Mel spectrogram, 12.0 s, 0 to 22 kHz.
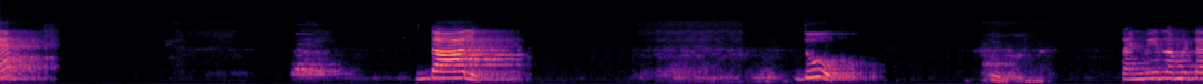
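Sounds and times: breathy hiss into microphone: 6.2 - 7.7.

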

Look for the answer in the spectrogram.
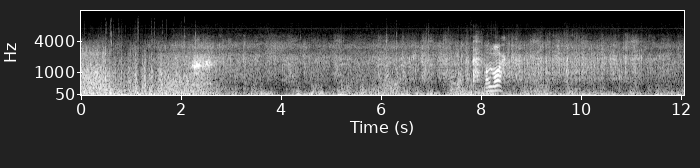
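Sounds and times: bike tyre and trail rumble: 0.0 - 12.0
wind buffeting microphone: 0.0 - 12.0.

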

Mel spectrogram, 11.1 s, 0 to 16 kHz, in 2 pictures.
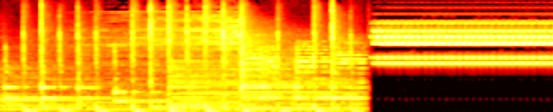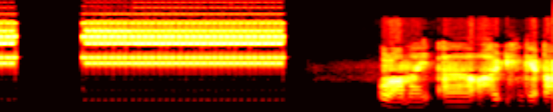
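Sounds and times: telephone ringing: 3.7 - 5.8, 6.4 - 8.4.

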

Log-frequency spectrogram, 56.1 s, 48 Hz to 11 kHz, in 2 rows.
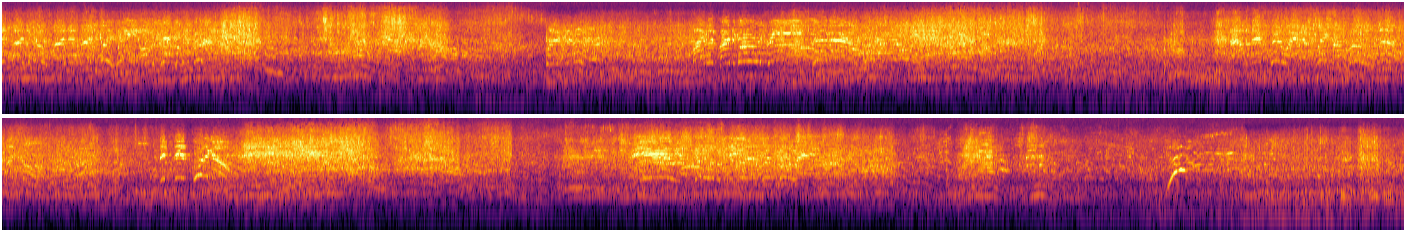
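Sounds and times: race car engines running hard: 0.0 - 56.0.

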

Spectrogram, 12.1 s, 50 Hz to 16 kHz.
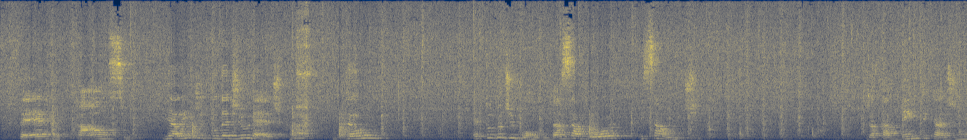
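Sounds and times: mushrooms sizzling in a wok: 0.0 - 12.0
knife chopping on cutting board: 0.6 - 2.8, 3.6 - 12.0.

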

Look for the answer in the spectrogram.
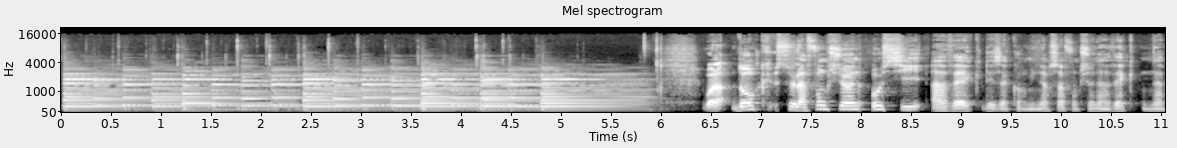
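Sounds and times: piano arpeggio: 0.0 - 6.0.

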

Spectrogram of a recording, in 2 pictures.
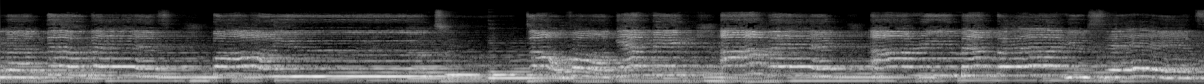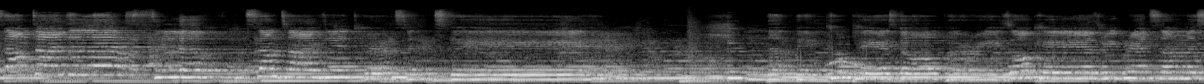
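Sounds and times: sustained instrumental accompaniment: 0.0 - 24.0
woman singing into a microphone: 0.0 - 24.0.

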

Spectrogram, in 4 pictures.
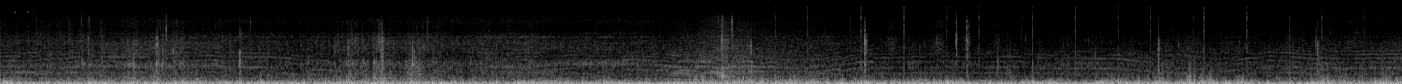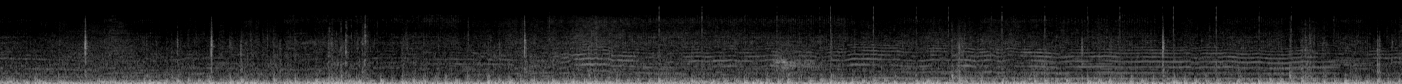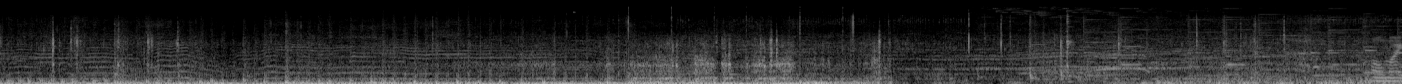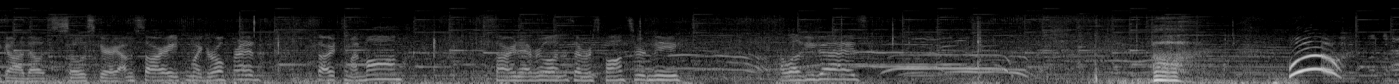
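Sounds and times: heavy wind rumble on microphone: 0.0 - 37.0
background music: 37.7 - 56.0.

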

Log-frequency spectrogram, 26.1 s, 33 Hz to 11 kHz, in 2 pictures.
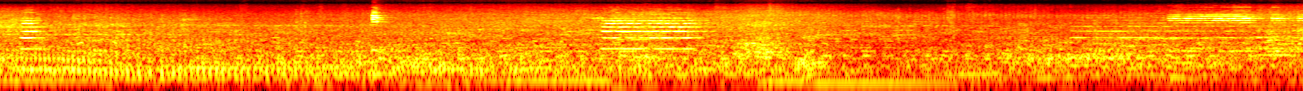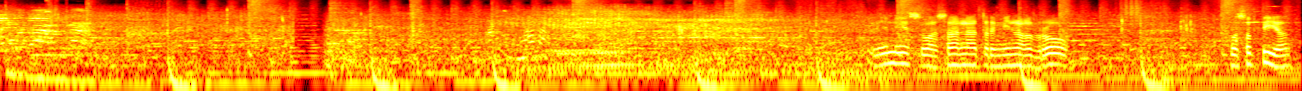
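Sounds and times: street traffic noise: 0.0 - 26.0
vehicle horn: 0.2 - 0.6, 6.0 - 7.2, 10.7 - 13.7.

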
